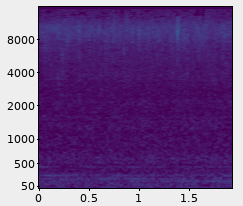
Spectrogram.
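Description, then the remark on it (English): Steady rain patters against multi-paned window glass with metal grids at night, with lightning over the sea, in a continuous, even hiss with soft low drumming underneath and no voices. “Rain cascades down the multi-paned windows, trickling around the intricate metal grids around each pane of glass.”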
